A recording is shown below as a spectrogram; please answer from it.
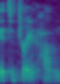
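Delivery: mock no-nonsense, deadpan, matter-of-fact tone. Retelling what a customer at the bar said: imitating a deadpan serious customer. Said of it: "deadpan serious".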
